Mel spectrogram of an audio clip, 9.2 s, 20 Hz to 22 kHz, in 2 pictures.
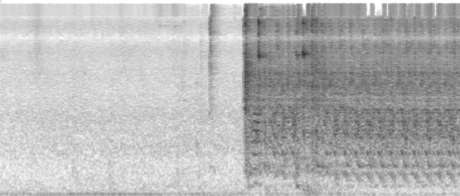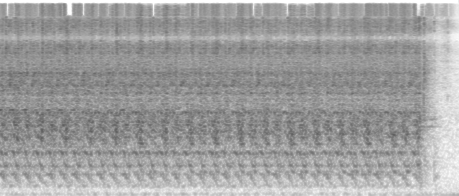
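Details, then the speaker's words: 1980s Toyota Tercel barn find, first start attempt after restoration: starter spins engine evenly just under three turns per second but never catches; owner suspects lack of fuel or empty carburettor bowl. "so it sounds like it wants to go it wants to play but it ain't going yet I don't know if it's because we're out of fuel"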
